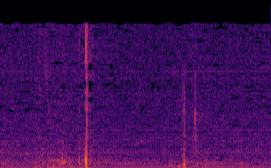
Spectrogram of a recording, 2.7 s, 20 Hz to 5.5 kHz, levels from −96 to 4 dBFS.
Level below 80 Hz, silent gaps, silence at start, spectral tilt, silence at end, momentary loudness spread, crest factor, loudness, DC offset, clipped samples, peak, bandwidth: -54 dBFS; none; 0 s; -5 dB/octave; 0 s; 18 LU; 32 dB; -42 LUFS; under 0.1%; under 0.1%; -12 dBFS; 5 kHz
